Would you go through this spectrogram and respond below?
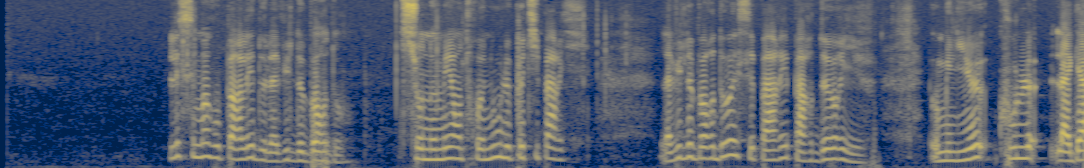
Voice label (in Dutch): luisteroefening; audio-lingua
